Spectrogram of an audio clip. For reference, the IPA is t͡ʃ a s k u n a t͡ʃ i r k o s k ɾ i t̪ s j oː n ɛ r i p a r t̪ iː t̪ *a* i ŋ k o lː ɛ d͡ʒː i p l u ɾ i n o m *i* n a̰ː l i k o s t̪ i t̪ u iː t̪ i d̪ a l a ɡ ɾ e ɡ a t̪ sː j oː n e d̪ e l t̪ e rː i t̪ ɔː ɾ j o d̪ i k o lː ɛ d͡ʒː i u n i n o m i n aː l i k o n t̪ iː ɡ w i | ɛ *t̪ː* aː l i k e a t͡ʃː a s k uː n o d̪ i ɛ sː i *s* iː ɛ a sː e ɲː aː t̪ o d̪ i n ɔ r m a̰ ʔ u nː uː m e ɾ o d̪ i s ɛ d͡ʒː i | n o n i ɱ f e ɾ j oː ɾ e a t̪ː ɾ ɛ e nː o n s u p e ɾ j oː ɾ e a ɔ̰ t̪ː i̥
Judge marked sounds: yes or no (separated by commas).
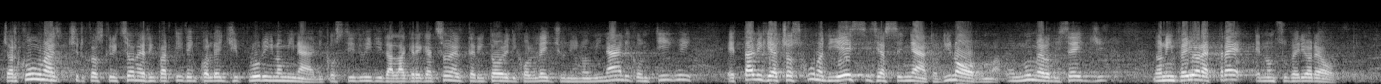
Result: yes, yes, yes, yes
